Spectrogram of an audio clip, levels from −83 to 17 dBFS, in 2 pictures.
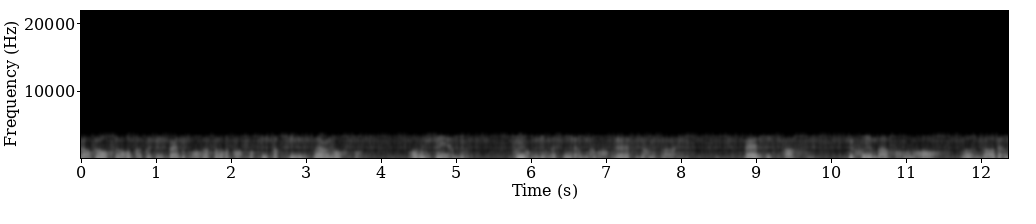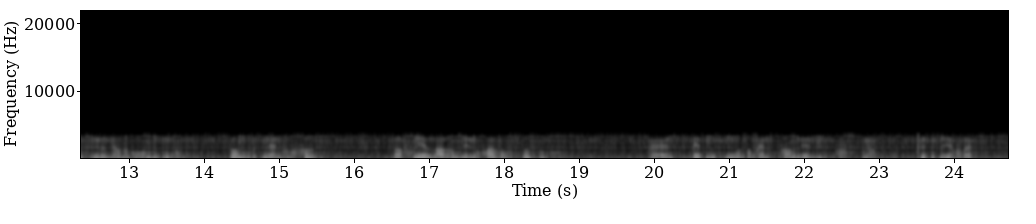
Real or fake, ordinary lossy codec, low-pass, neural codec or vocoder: fake; none; 3.6 kHz; autoencoder, 44.1 kHz, a latent of 192 numbers a frame, MeloTTS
